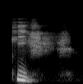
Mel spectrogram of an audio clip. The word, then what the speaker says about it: quiche: Et ici, il faut bien se rappeler que le Q et le U se prononcent que. Ils forment un seul son. Here we must remember that the Q and the U form one sound. The sound K.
